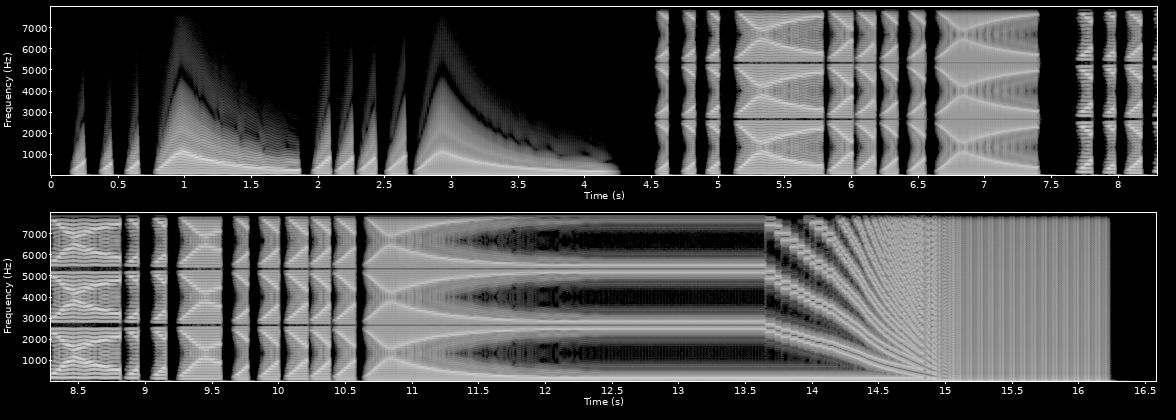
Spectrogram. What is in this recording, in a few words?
Talking Lo-Fi; Korg DCM8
